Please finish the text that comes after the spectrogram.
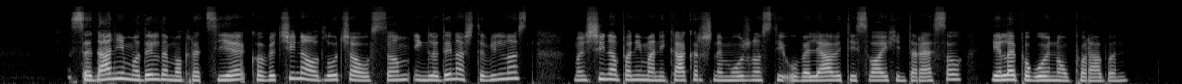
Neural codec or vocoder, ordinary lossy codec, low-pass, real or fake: autoencoder, 48 kHz, 32 numbers a frame, DAC-VAE, trained on Japanese speech; Opus, 16 kbps; 19.8 kHz; fake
